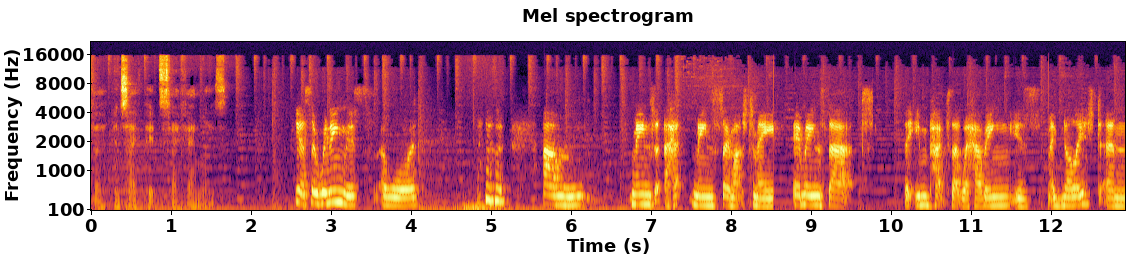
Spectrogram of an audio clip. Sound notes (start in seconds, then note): 4.6 giggles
